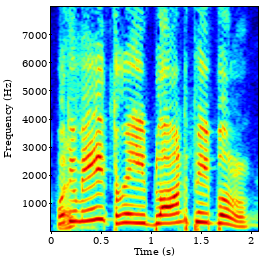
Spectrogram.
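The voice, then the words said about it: Sofia Vergara impression sounding Indian. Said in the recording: “your impression of Sofia Vergara an Indian man”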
